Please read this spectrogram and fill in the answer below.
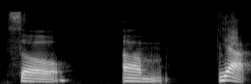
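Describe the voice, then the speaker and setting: A woman with a low-pitched voice hosts a casual interview. She laughs easily and fills her questions with hesitations. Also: extremely slow, warm tone. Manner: laughs easily, speaks with many fillers. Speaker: interview host.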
